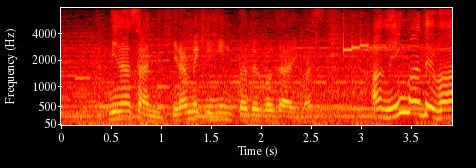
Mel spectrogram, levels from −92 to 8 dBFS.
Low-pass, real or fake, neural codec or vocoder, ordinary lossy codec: none; real; none; none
